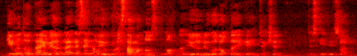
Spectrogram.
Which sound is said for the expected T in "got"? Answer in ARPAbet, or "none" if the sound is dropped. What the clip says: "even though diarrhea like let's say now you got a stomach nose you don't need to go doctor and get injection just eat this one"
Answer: none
